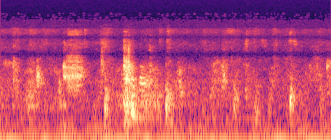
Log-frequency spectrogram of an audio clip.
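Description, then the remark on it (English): Chairs being moved and rearranged: scattered scrapes, knocks and clunks, with one louder bump partway through, over faint murmuring voices. “Playing Tetris over there. Yes. With all the chairs.”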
